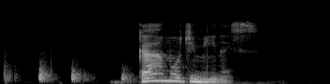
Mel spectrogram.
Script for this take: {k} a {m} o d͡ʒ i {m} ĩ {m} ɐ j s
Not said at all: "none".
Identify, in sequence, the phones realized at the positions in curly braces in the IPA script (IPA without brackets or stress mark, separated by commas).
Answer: k, m, m, n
